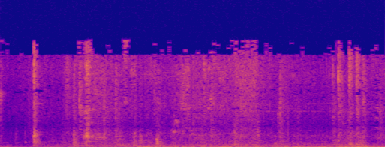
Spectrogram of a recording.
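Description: Busy station ambience with a steady low rumble of rail traffic and scattered clanks and knocks, fairly loud and continuous, no voices standing out.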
